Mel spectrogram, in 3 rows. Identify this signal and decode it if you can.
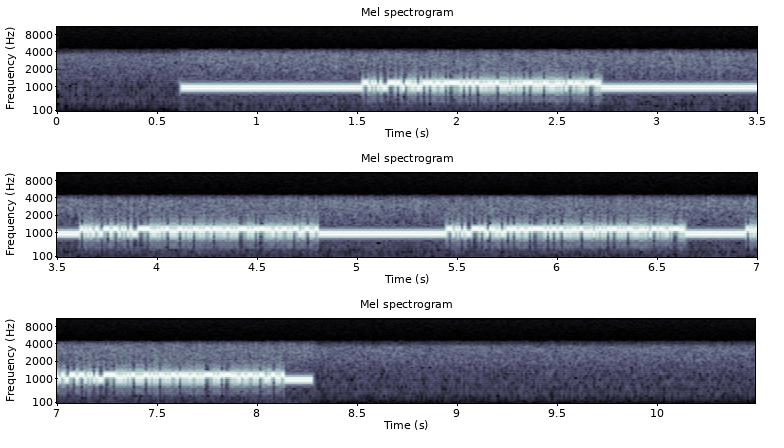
300-baud modem data (V.21 tones), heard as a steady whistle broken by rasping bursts, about 300 baud, 200 Hz shift.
